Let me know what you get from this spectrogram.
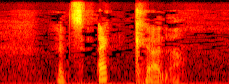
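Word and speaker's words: أكّل: And this word, because of the shaddah, is pronounced as if it is written like so. Okay, so notice what happened here. What happened is the following. The letter kaf here, it has shaddah on it, and the shaddah has fatha on it. It's pronounced as if it is two kaf.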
